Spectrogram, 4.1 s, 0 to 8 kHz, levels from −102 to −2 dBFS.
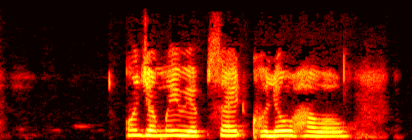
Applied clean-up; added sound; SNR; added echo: none; none; none; none.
